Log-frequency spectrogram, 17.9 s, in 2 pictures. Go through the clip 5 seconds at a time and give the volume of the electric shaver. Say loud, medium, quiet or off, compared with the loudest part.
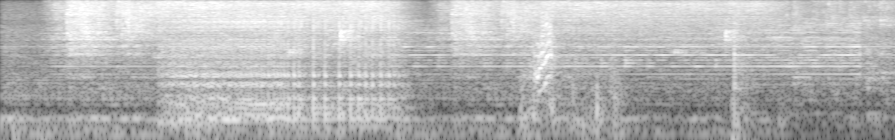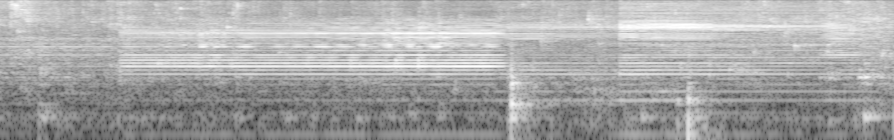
quiet, medium, loud, loud.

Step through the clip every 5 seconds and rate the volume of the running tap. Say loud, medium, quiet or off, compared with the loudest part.
loud, medium, quiet, medium.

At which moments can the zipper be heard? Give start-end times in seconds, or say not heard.
5.2-6.2.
